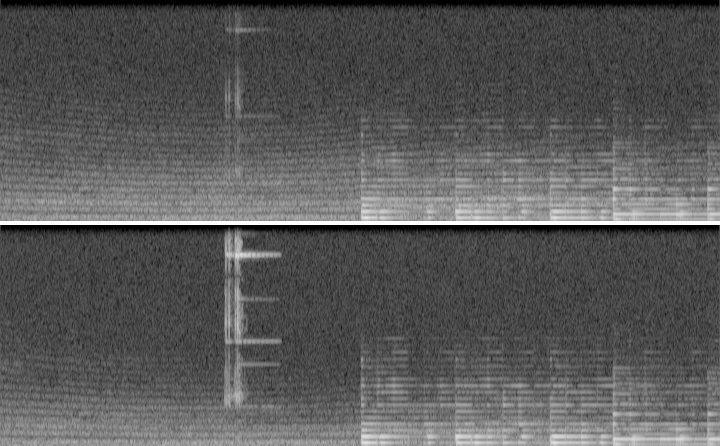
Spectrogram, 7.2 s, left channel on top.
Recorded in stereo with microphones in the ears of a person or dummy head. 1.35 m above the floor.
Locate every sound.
0.0 s an aircraft: 20° left (ahead or behind); by 7.2 s 60° left (ahead or behind)
2.2 s a bicycle bell: 85° right
3.6 s a piano: 10° left (ahead or behind)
